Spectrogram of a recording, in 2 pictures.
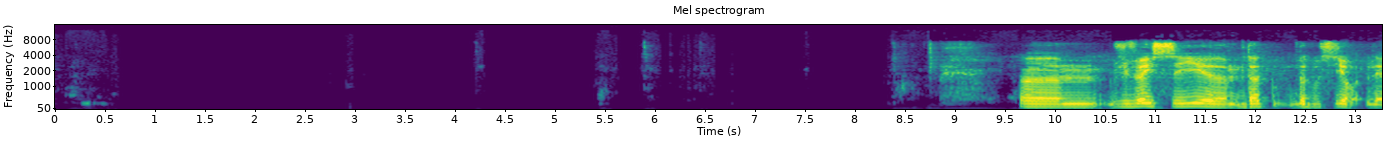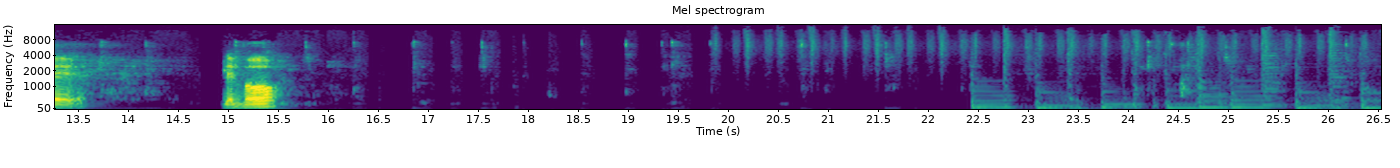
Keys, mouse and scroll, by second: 0.0-0.8 scroll down 1, 1.1-1.8 scroll up 2, 1.8 scroll up 1, 3.1-3.4 scroll down 1, 3.4-4.2 scroll up 1, 4.2-6.0 middle drag, 6.0-6.5 scroll up 2, 6.5-8.6 middle drag, 8.6 Tab, 9.1-12.4 middle drag, 12.4 right click, 14.2 right click, 15.4 middle click, 16.2 right click, 17.2 middle click, 17.9 ctrl+z, 18.6 click, 19.3 right click, 19.8-21.0 drag, 21.0 middle click, 21.9 Tab, 22.4-23.2 middle drag, 23.2 Tab, 24.1 right click, 24.6 middle click, 25.3 click, 26.4 middle click.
